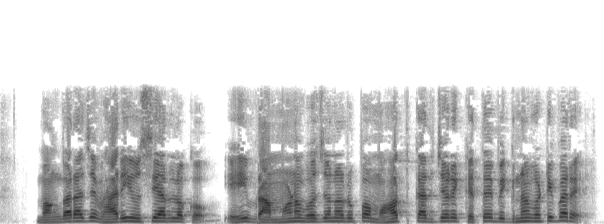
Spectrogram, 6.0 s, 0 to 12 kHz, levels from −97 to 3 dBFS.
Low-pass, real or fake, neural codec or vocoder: 7.2 kHz; real; none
